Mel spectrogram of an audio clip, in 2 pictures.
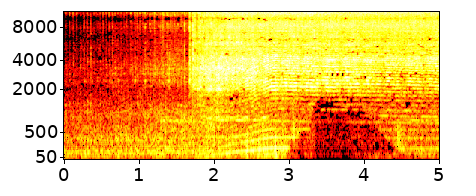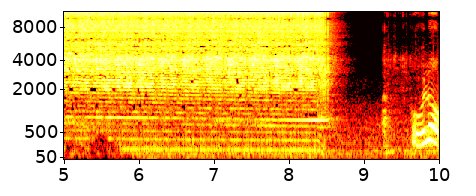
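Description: Very loud aluminium rear freehub of a Sava X9.9 road bike buzzing as the rear wheel is spun by hand and coasts, its pawls ratcheting too fast to hear singly. The buzz starts abruptly about two seconds in, runs evenly, and stops abruptly shortly before the end.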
